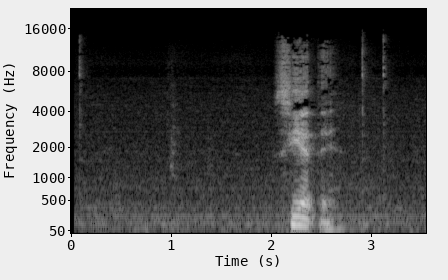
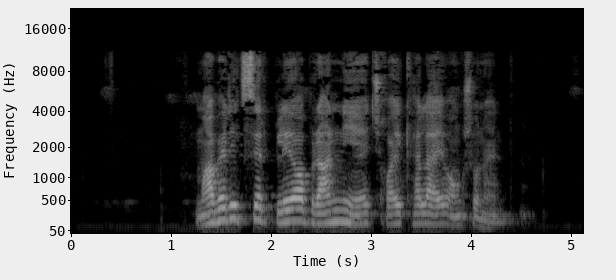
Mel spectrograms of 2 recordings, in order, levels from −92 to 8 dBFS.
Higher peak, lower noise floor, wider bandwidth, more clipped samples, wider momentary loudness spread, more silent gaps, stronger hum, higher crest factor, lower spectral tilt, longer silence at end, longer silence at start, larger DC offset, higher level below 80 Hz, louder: first, -2 dBFS vs -14 dBFS; second, -50 dBFS vs -79 dBFS; first, 14.5 kHz vs 11.5 kHz; neither; first, 27 LU vs 13 LU; neither; neither; about the same, 24 dB vs 24 dB; first, -4.5 dB/octave vs -2.5 dB/octave; second, 0.6 s vs 0.8 s; first, 2.05 s vs 1.25 s; neither; first, -46 dBFS vs -78 dBFS; first, -20 LUFS vs -35 LUFS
